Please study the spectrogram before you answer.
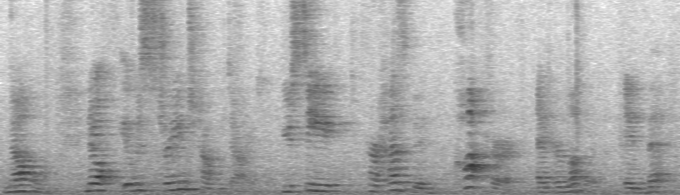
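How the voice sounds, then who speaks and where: A woman's voice: on the high side, lively intonation, a little slow. An actress playing a guarded, ambitious woman fending off an old flame in a staged reading of a drama, with dramatic, emphatic delivery. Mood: intent, storytelling. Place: echoey indoor room at a staged reading. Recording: echoey room, distant mic, noisy.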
